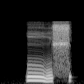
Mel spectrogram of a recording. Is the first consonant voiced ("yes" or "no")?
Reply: no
